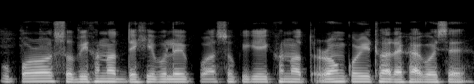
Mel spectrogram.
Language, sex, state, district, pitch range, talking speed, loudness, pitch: Assamese, male, Assam, Hailakandi, 120-130 Hz, 125 wpm, -18 LUFS, 125 Hz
